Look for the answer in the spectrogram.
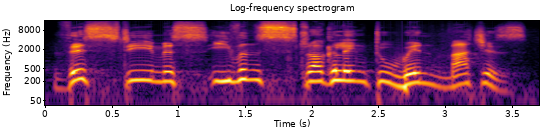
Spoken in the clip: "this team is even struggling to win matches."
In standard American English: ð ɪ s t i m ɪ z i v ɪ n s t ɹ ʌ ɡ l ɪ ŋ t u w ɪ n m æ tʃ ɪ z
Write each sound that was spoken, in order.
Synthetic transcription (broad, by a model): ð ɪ s t i m ɪ z i v ɪ n s t ɹ ʌ ɡ l ɪ ŋ t u w ɪ n m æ tʃ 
